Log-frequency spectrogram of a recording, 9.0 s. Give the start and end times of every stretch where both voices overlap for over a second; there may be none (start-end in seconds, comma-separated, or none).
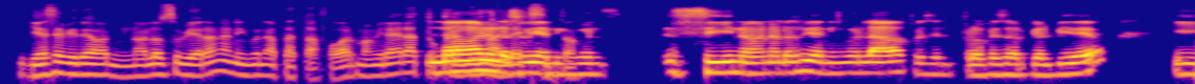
3.2-4.4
